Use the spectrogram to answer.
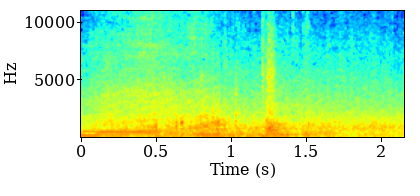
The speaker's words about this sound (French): La Lada est partie sur les chapeaux de roue.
